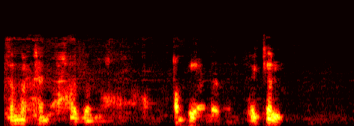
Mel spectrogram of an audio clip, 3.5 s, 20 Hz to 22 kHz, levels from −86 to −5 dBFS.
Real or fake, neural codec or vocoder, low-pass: fake; codec, 44.1 kHz, 3.4 kbps, Pupu-Codec; 7.2 kHz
